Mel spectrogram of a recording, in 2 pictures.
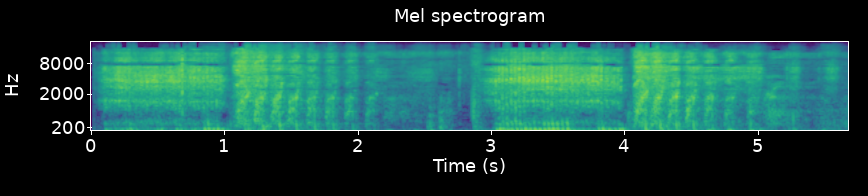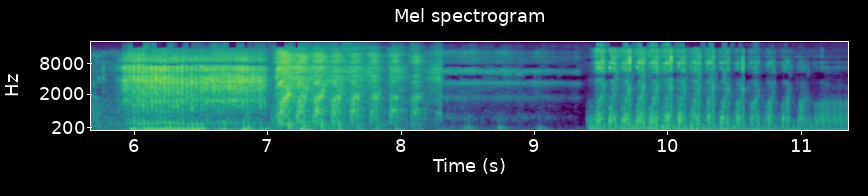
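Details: Napping dog snoring: very loud, harsh, rattling snores on both in-breaths and out-breaths, roughly 20 breaths a minute.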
